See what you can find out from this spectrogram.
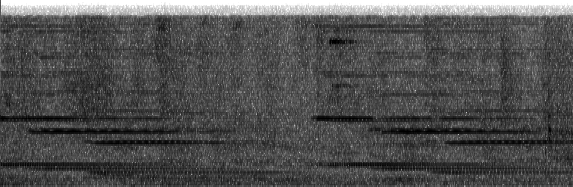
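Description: parliament chamber bell ringing

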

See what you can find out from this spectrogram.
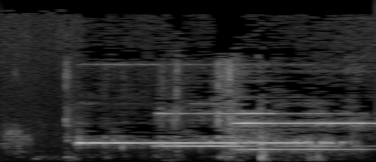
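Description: parliament chamber bell ringing

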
